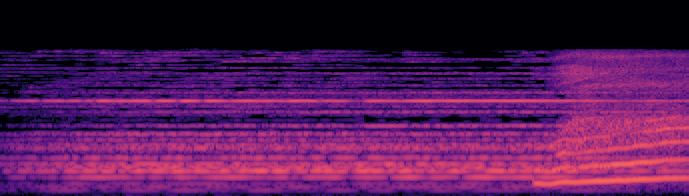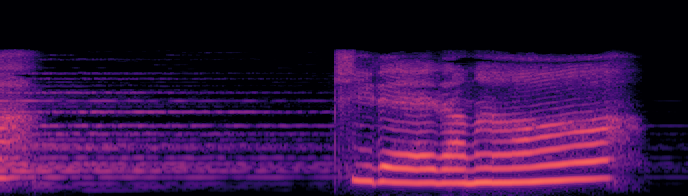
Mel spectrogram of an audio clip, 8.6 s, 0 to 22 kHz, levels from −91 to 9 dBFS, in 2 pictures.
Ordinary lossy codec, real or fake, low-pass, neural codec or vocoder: none; real; none; none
